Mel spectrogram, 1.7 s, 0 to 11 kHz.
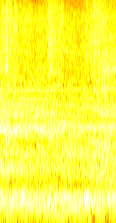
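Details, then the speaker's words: Eberspacher Airtronic heater after a blocked air intake port was cleaned and a new gauze filter fitted. On a 10-minute test firing there is a quiet, even burner roar and steady fan hum with no sputtering. It is running normally. "Going to run it through a few times and just make sure that all is well. All right. So, I can hear that's running well."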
